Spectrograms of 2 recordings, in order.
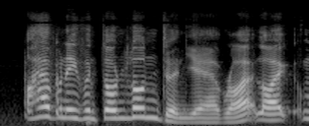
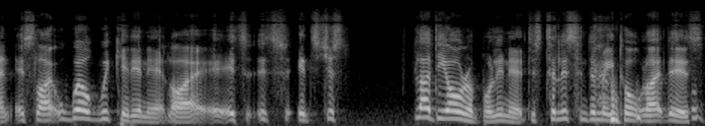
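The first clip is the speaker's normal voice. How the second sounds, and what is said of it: Put-on London accent. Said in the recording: “my London accent ... he writes like a Southern English person”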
